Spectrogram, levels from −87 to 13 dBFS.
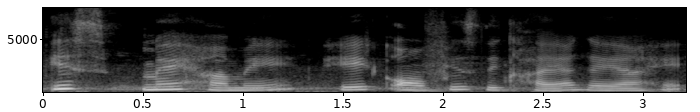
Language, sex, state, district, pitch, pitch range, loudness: Hindi, male, Madhya Pradesh, Dhar, 235 Hz, 210-275 Hz, -19 LUFS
